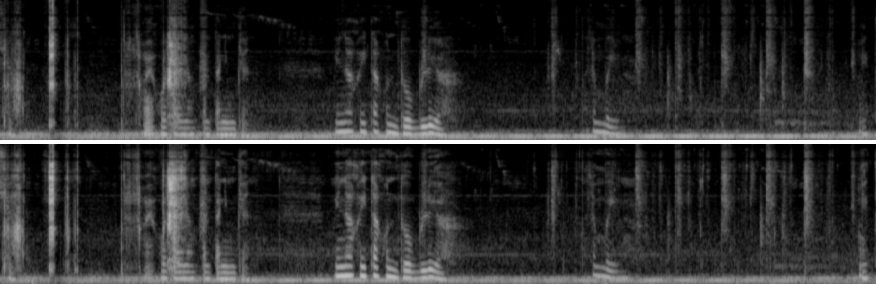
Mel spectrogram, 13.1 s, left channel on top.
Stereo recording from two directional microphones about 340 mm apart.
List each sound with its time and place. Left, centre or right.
0.0 s a sound: right
2.4 s speech: right
2.8 s speech: centre
5.0 s speech: centre
8.8 s speech: centre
